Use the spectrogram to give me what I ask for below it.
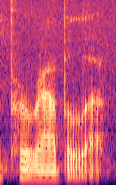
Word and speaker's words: parabola: It's a parabola.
